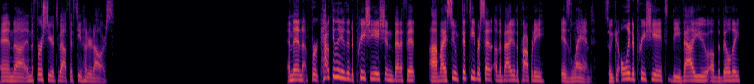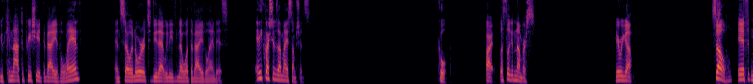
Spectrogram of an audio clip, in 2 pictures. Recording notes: This was a live class recorded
